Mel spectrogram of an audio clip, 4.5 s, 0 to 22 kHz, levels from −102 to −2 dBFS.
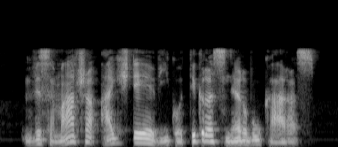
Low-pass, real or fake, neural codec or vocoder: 5.4 kHz; real; none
